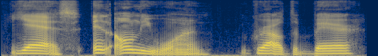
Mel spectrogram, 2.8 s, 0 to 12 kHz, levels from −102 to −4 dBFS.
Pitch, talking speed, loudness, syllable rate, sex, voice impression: 155 Hz, 150 wpm, -17 LUFS, 4.5 syllables/s, female, feminine, adult-like, slightly weak, hard, halting, calm, slightly friendly, unique, modest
